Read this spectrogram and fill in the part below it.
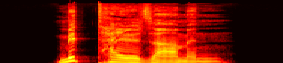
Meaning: inflection of mitteilsam: 1. strong genitive masculine/neuter singular 2. weak/mixed genitive/dative all-gender singular 3. strong/weak/mixed accusative masculine singular 4. strong dative plural
- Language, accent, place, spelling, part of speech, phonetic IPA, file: German, Germany, Berlin, mitteilsamen, adjective, [ˈmɪttaɪ̯lˌzaːmən], De-mitteilsamen.ogg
